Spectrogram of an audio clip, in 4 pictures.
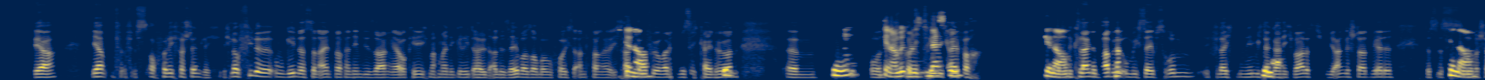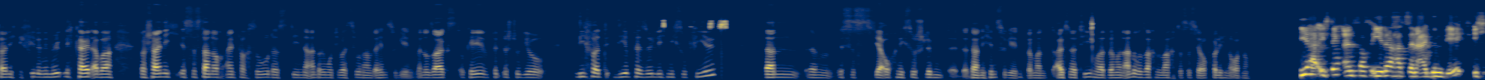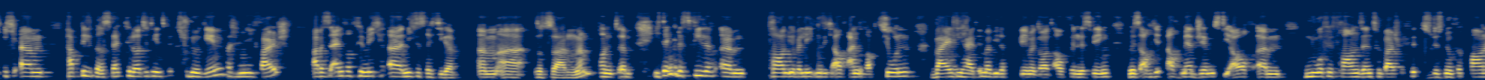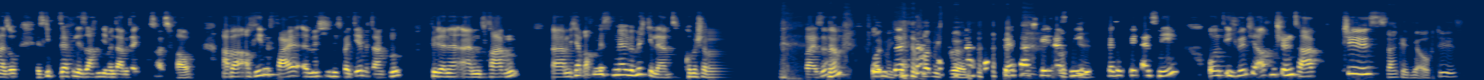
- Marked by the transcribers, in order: other background noise; distorted speech; laughing while speaking: "da"; unintelligible speech; static; tapping; unintelligible speech; chuckle; unintelligible speech; laugh
- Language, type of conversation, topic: German, advice, Wann und warum empfindest du Angst oder Scham, ins Fitnessstudio zu gehen?
- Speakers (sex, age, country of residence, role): female, 40-44, Germany, user; male, 30-34, Germany, advisor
